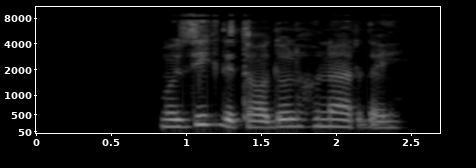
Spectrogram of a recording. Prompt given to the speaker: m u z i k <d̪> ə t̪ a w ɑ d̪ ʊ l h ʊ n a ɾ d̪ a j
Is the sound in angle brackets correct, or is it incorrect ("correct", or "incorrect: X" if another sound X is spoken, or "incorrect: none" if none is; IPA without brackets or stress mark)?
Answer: correct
